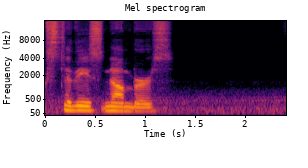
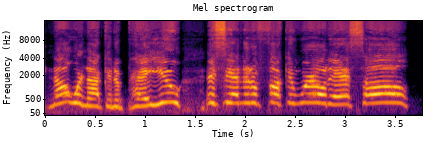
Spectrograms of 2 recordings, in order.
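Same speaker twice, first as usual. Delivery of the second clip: higher, louder scornful company rep; mock company reply; 5 dB louder than usual. Company yelling at the winner it won't pay. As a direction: shout the refusal like a fed-up clerk. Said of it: "be like".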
